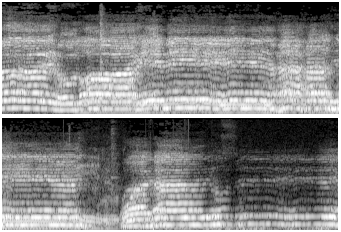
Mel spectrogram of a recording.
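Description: Men's voices chanting an Islamic religious chant (dhikr), with long held, drawn-out notes over a low sustained tone. The chant breaks off briefly about seven seconds in, then goes on more quietly near the end.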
